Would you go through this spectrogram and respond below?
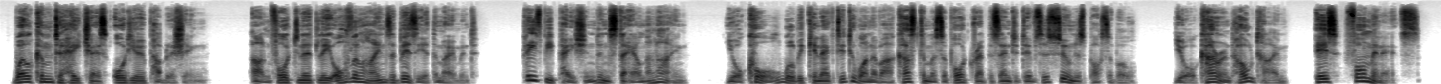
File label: IVR All Lines Are Busy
